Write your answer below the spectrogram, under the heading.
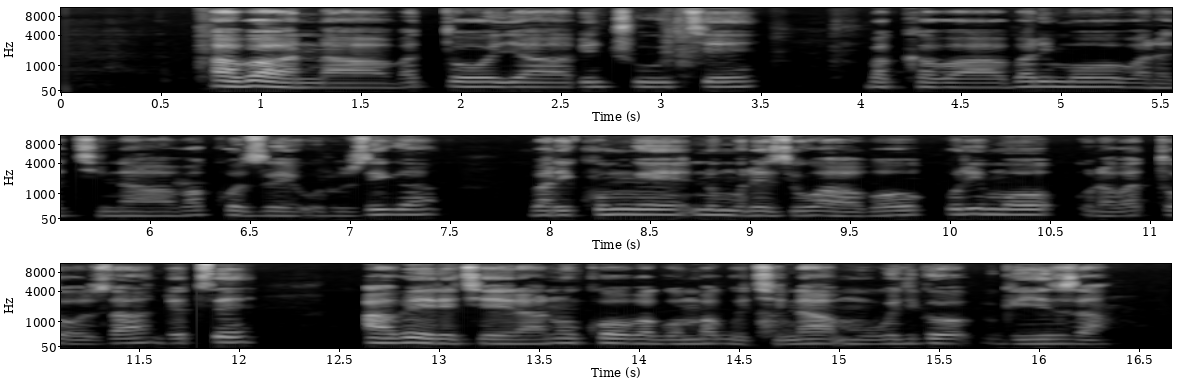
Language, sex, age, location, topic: Kinyarwanda, male, 25-35, Huye, education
